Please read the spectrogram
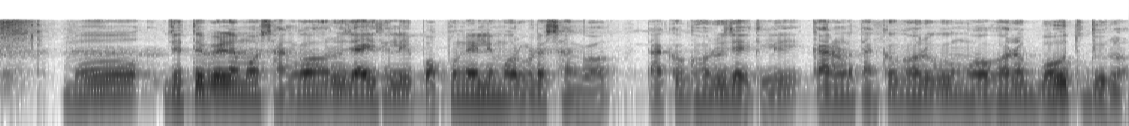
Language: Odia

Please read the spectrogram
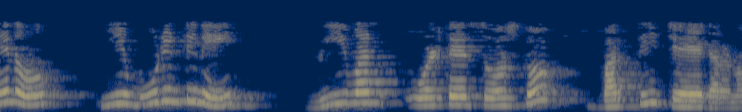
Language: Telugu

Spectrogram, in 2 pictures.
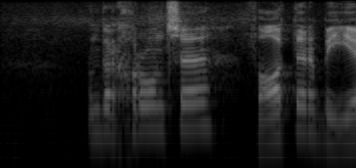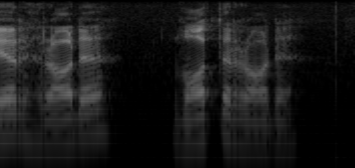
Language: Afrikaans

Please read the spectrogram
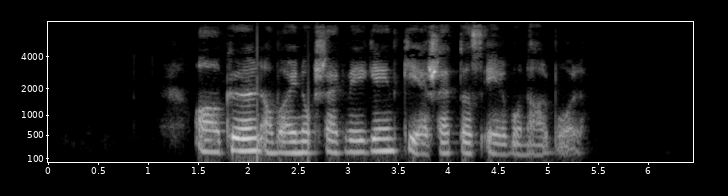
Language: Hungarian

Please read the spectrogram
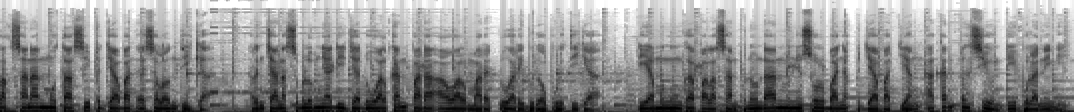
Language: Indonesian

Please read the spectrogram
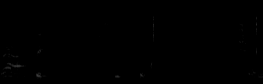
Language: Hebrew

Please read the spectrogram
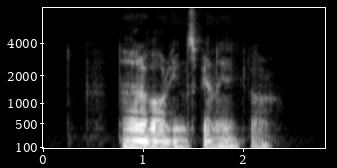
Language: Swedish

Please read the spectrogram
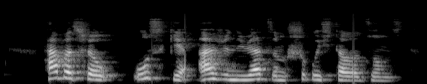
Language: Abkhazian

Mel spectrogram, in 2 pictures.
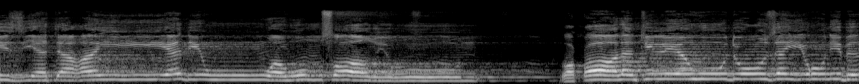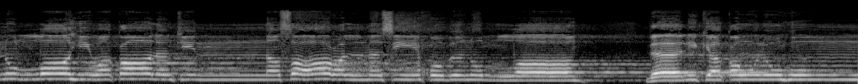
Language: Arabic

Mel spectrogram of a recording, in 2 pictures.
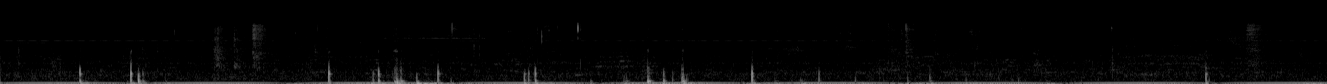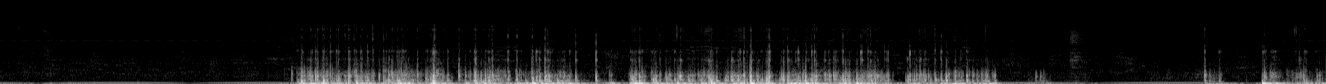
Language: Gujarati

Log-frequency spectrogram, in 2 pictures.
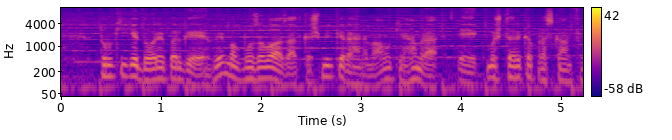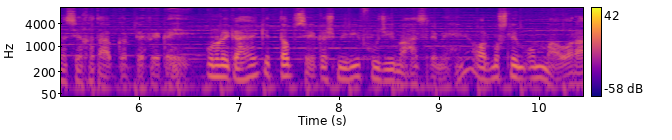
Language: Urdu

